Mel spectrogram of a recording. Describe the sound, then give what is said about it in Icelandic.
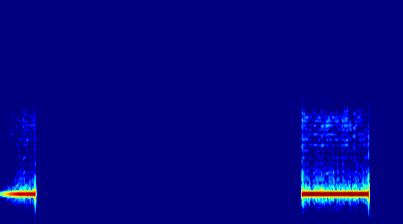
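Ringback tone while calling someone on the telephone: a steady, mid-pitched tone cut short at the start, then about four seconds of silence, then one full ring lasting about a second. “ég ætla að hringja hins vegar í mína mannesku og það Kristín Ír”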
